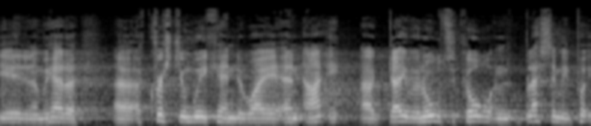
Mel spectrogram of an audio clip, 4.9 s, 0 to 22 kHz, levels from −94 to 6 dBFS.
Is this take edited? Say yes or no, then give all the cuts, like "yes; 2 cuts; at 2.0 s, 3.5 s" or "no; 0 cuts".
yes; 1 cut; at 3.0 s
